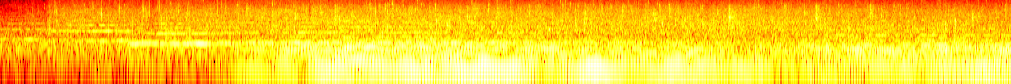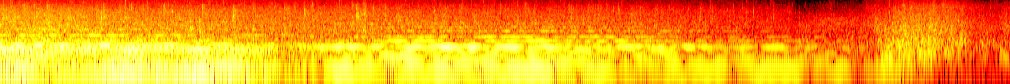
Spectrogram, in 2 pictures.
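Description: Lush film score of long held chords that swell in over the first few seconds and fade away over the last several, over a steady hiss of sea water.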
